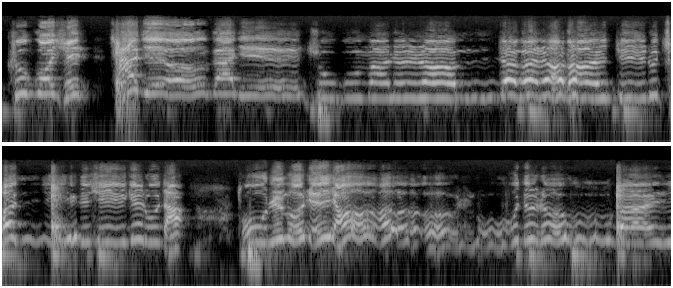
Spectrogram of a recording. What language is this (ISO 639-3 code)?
kor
